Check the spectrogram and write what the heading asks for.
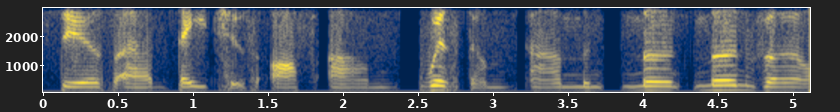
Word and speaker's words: Minerva: It's apparently pronounced the same way that Minerva is pronounced from Roman mythology.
